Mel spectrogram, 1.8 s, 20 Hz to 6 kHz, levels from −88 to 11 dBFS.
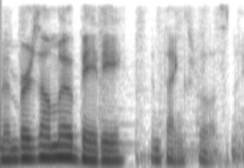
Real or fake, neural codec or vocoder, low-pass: real; none; 5.4 kHz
